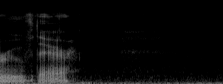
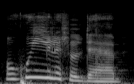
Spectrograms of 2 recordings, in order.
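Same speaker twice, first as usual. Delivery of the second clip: bad Irish accent; 9 semitones higher, 7 dB louder than usual. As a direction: lay on a cheesy Irish lilt for "wee". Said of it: "in my worst Irish stereotype accent".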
